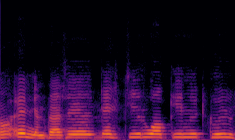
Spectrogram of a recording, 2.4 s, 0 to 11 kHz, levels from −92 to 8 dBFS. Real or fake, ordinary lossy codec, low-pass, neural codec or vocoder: fake; none; 9.9 kHz; codec, 44.1 kHz, 2.6 kbps, SNAC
